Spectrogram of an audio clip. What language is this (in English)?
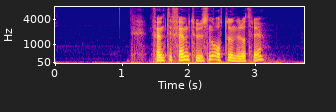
Norwegian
